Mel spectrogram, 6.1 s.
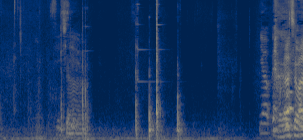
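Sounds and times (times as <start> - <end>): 
speech: 1.2 - 1.9, 5.2 - 6.0
coffee tasting glass clinking: 1.2 - 2.0, 2.6 - 3.8.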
